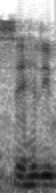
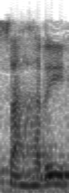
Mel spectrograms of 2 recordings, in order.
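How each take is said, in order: First: The first syllable has an 'e' vowel. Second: The first syllable has an open 'a' vowel. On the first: It sounds like a word meaning magic. The speaker calls it wrong. "সেহরি বলবেন না" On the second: It refers to the pre-dawn meal. The speaker calls it right. "একটি আদব হচ্ছে সাহরি খাওয়া"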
